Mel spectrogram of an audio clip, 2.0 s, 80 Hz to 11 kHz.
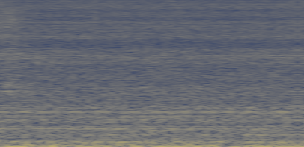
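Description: Steady low drone of the PC-12 NG simulator's reproduced turboprop engine and propeller sound, at a reduced cruise power setting of about 15 PSI torque.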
